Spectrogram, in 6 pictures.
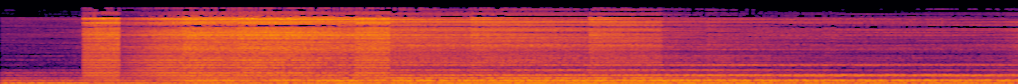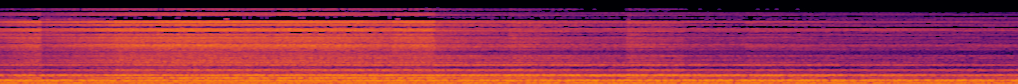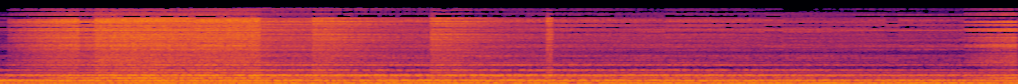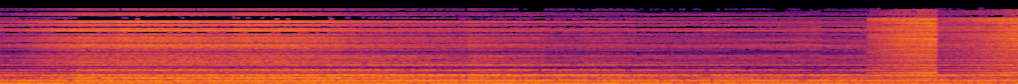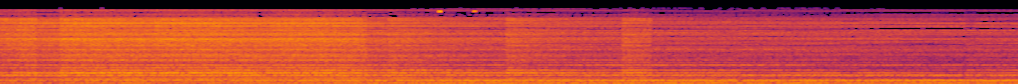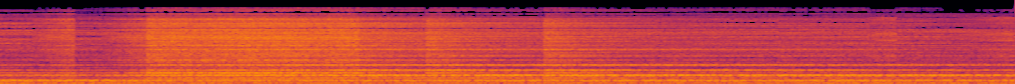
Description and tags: ps Glitched sitar lounge
Paulstretch started to glitch when I did something to it, don’t remember what exactly it was. Sitar-like metallic sounds.
drone, metallic, organish, Paulstretch, glitchy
